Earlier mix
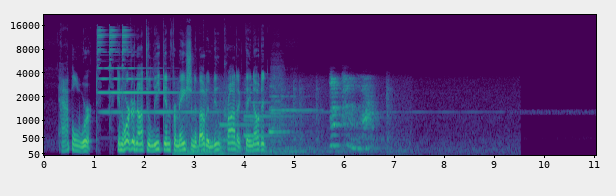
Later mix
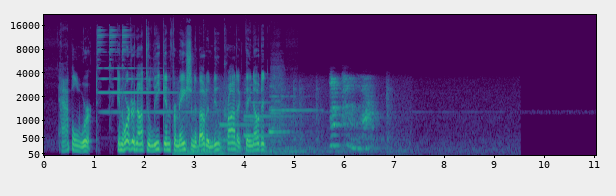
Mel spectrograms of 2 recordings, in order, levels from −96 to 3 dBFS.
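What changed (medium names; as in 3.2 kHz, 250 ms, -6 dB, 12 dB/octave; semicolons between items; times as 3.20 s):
speech: add treble shelf 4.3 kHz +4 dB; first sound -6.5 dB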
